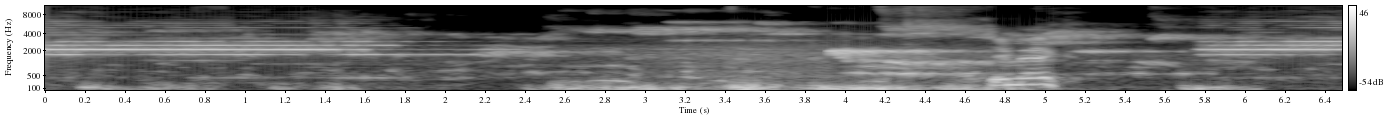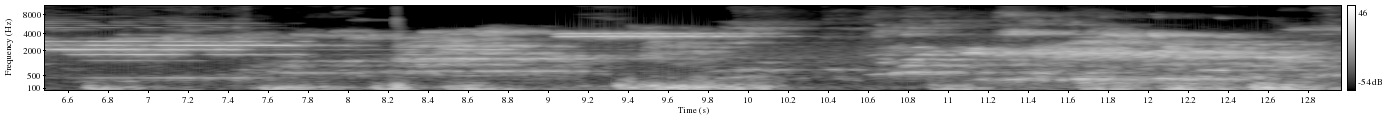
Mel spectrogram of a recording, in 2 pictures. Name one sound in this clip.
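A basketball bounces on the court with dull thumps.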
